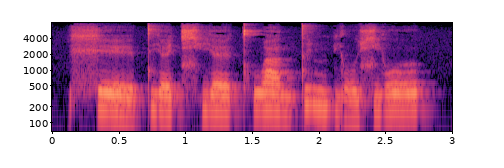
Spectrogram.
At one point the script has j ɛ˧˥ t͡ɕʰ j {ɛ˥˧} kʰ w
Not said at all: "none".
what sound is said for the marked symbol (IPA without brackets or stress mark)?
ɛ˧˥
